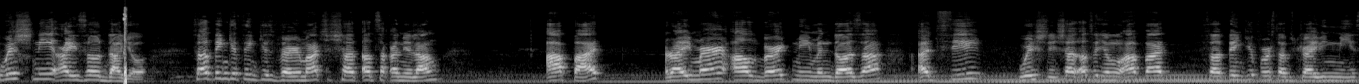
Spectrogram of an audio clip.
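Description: At 1.23 to 1.27 s the audio breaks into a brief glitch lasting about 36 ms. This is damaged data in a compressed stream: some of the encoded bytes there are wrong, so the decoder misreads those frames, loses sync and hunts for the next valid frame header before normal playback resumes. On the waveform it shows an abrupt discontinuity at both edges.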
